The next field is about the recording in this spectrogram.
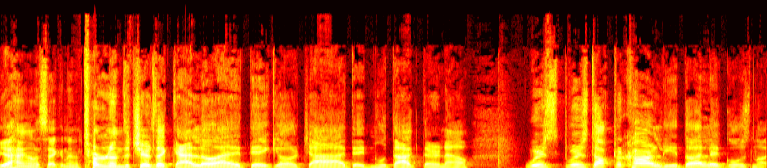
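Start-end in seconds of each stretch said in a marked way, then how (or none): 1.7-7.7 terrible put-on Jamaican accent, slow. In a comic doctor sketch, the new doctor greets a patient in a terrible jamaican accent. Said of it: "That's a terrible um, Jamaican accent".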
